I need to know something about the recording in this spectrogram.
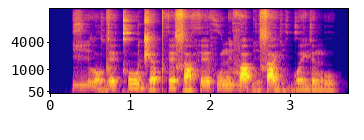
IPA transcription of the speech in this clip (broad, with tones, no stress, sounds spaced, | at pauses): ɣ iː˨ l o˨ d eː˦ kʰ oː˦ d͡ʒ ɛ˨ pʰ e˦ s a˨ h eː˦ f u˦ n i˦ v a˦ ɓ i˨ s a˦˨ j iː˨ ɡʷ eː˦ j e˦ m u˦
